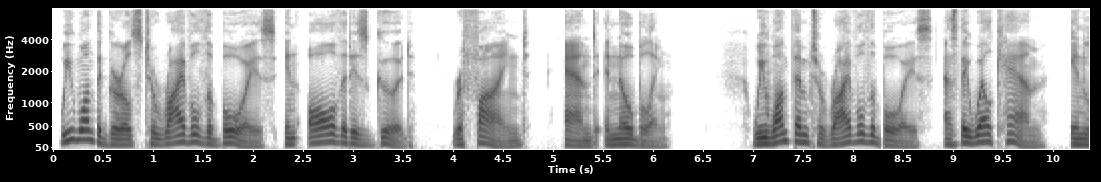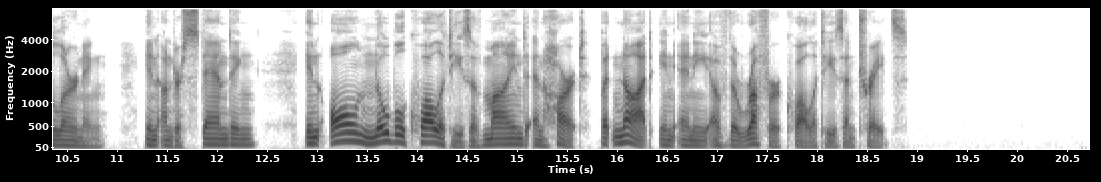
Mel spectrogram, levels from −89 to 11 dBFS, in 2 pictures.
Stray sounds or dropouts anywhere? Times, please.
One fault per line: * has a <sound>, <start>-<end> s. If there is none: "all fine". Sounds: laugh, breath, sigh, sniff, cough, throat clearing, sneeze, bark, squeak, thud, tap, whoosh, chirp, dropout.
all fine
